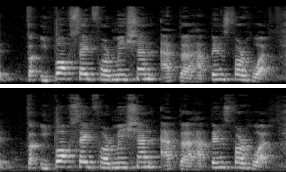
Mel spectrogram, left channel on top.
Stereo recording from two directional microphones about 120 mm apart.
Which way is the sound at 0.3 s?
25° left (ahead or behind).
